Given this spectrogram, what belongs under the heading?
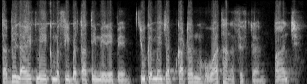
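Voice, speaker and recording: A man's voice: mid-range voice, moderate pace, low-quality recording. A man from Pakistan, telling his personal story in an interview in a rambling way, often repeating the same tag phrases. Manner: rambling, keeps repeating "sahi hai na" and restarting phrases. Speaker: interview guest.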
